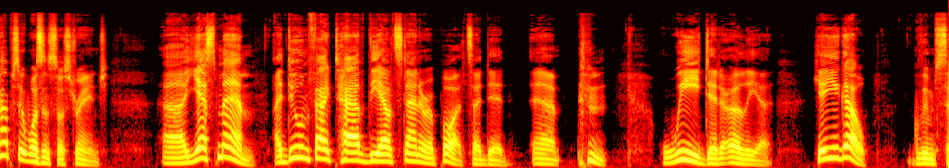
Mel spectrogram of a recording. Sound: ehem

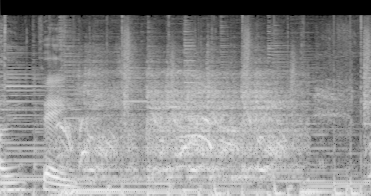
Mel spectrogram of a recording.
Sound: game fighting noises

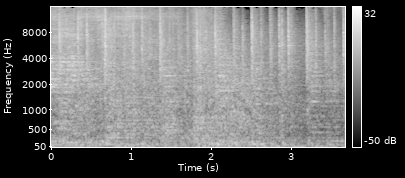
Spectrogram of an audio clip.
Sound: vortex whirling

